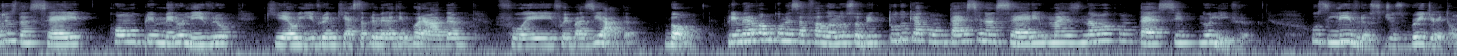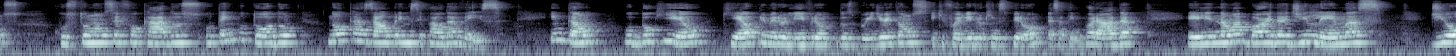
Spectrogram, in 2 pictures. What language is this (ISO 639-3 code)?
por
